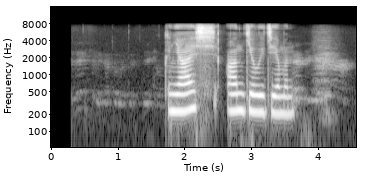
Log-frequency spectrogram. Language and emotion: Russian, neutral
